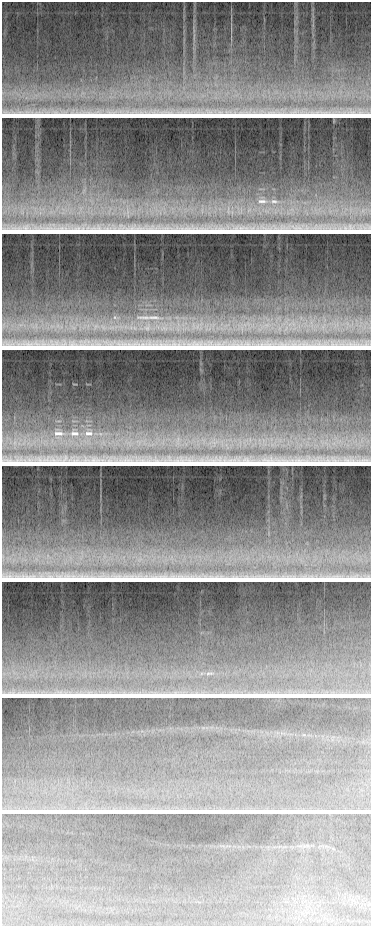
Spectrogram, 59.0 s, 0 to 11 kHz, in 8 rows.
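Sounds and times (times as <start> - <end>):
heavy vehicle engines droning: 0.1 - 59.0.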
